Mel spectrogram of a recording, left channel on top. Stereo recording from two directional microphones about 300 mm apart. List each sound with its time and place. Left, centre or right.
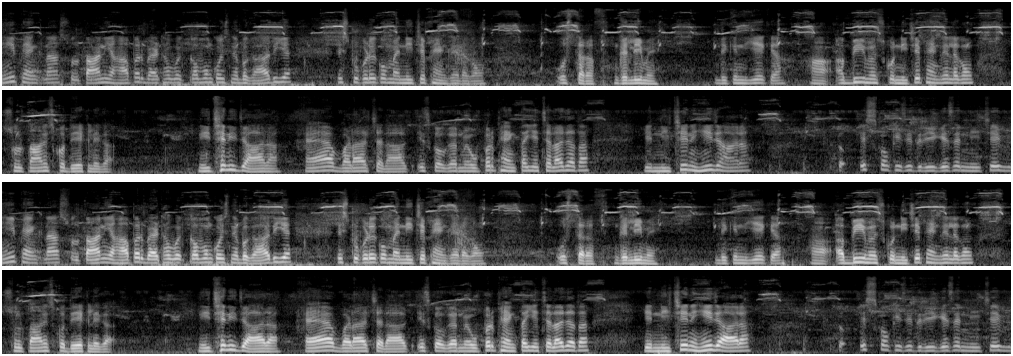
0.0 s a man's voice: centre
0.9 s speech: centre
4.9 s a man's voice: centre
9.6 s bird: centre
10.2 s a man's voice: centre
18.4 s a man's voice: centre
